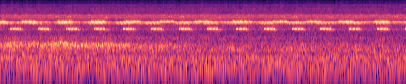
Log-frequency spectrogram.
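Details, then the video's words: Real crickets in the deep woods after dark, evenly spaced shrill chirps repeating about two to three times a second, layered over a steady high-pitched insect hiss and a low murmuring background. "CRICKET CHIRPING SOUND"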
